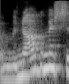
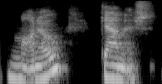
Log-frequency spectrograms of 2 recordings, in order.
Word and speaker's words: monogamish: So monogamish is spelled M-O-N-O, mono, gamish, G-A-M-I-S-H. So yes, monogamish, but monogamish, it's like ishish. You know, it's like monogamy with an ish. It's like reddish, brownish, yellowish.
